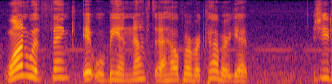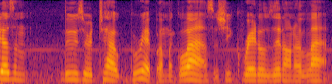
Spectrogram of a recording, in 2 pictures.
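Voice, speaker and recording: A woman reads story narration aloud in a dramatic style at a middling pitch, sometimes tripping over her words. There is a noticeable low rumble of noise behind her. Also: moderate pace, fairly bright tone, low-quality recording. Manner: stumbles over words while reading. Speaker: gaming channel narrator reading a visual novel aloud.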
